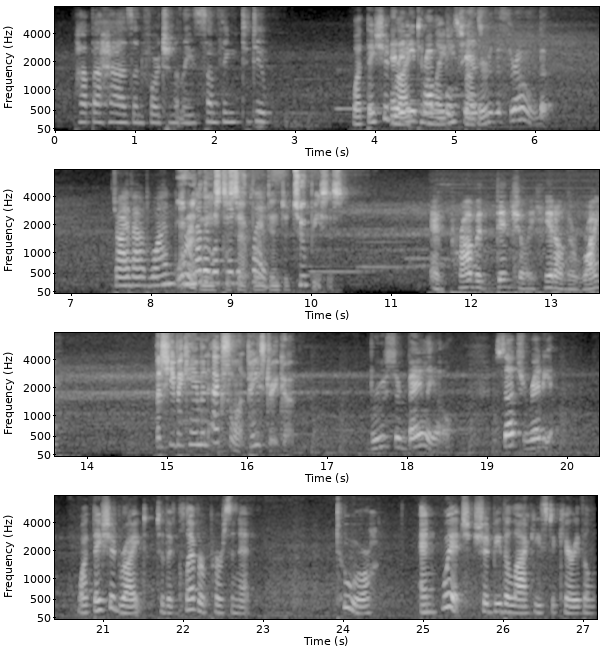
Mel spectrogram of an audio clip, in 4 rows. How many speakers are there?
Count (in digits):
7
